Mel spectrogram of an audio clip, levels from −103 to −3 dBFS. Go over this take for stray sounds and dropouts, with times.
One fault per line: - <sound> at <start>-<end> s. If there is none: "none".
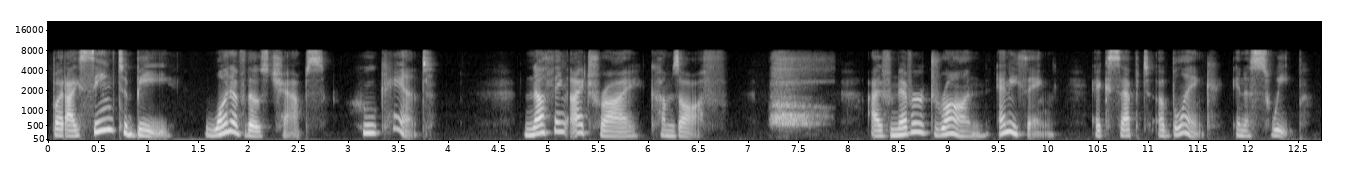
- sigh at 7.2-7.9 s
